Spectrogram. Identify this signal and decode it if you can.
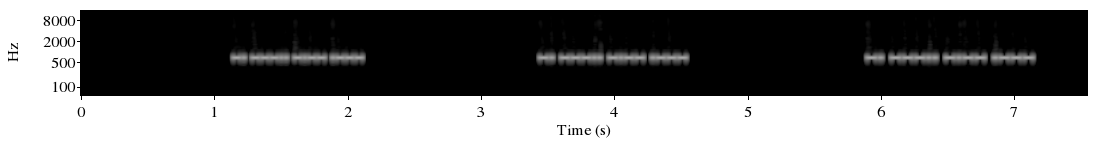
Morse code, heard as a keyed tone, about 59 wpm, 700 Hz. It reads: N8YJ N8YJ N8YJ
